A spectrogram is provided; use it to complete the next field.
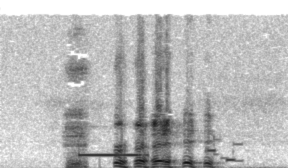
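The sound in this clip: An answering machine beeps: a steady electronic tone lasting about half a second sounds over talking voices, followed near the end by a brief, higher blip.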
